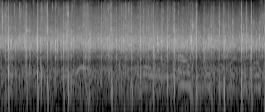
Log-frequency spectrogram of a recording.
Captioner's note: audience clapping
